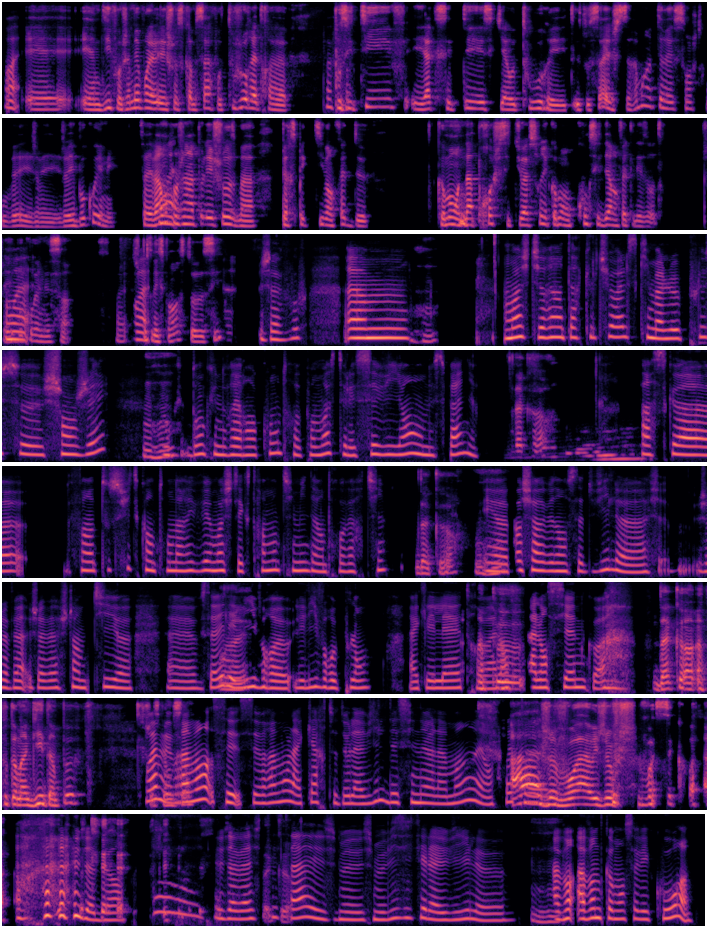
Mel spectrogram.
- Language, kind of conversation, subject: French, unstructured, Quelle a été votre rencontre interculturelle la plus enrichissante ?
- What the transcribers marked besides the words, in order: tapping; other background noise; other street noise; other noise; chuckle; laugh; laughing while speaking: "je v je vois c'est quoi. OK"; chuckle; laugh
